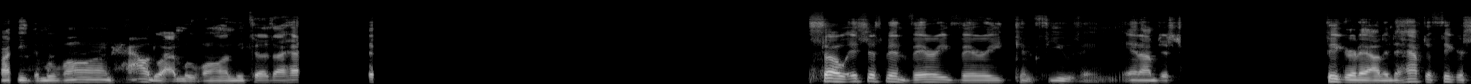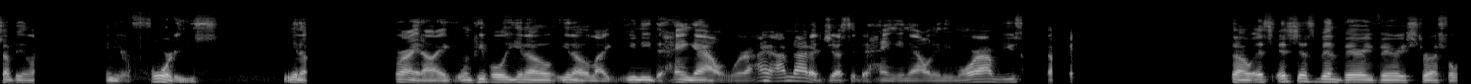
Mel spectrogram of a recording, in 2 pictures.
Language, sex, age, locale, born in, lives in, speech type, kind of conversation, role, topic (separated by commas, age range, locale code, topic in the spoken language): English, male, 40-44, en-US, United States, United States, conversation, advice, user, How can I manage my daily stress?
